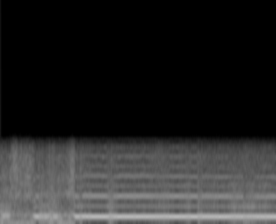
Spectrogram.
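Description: Live rock band playing loud, with guitars and shouted vocals. About a second in, the drums and bass drop out and one high note is held steady for about three seconds.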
